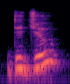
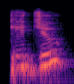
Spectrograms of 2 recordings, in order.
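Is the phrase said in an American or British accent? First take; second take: American; American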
